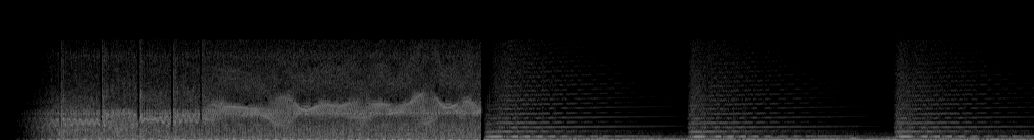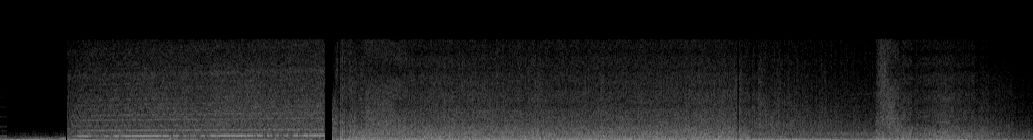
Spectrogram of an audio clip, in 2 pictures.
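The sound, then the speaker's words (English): Sound effect of Ultimecia exploding into rays of light in the video game Final Fantasy VIII: a loud, sustained rushing roar. Its middle section carries a series of bright, shimmering tonal sweeps, and it ends in a broad noisy wash. “Once you land the final blow, Ultimecia explodes into rays of light before she disintegrates. This looks rad, especially like the sound effect they have on it as like the rays of light start enveloping your party.”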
